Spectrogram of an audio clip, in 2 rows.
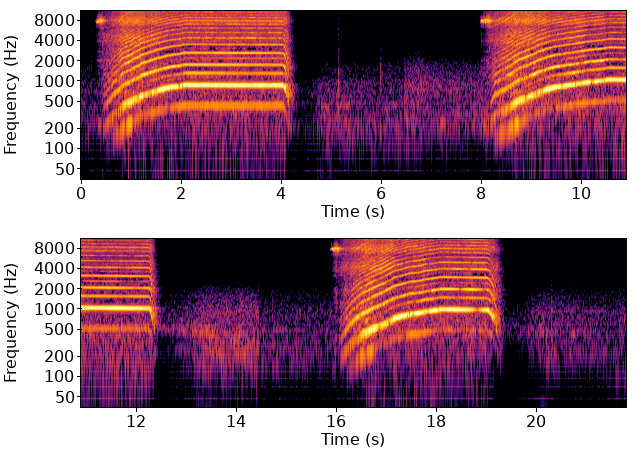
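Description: Brushless 2204-size 2950KV FPV racing motor spinning a 5-inch two-blade propeller on a thrust stand, three times in a row. Each run opens with a short click, then a whine rises in pitch for about two seconds, holds steady, and cuts off sharply.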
